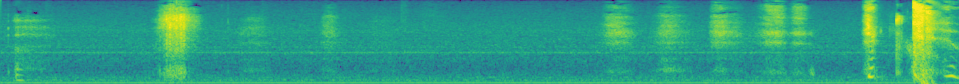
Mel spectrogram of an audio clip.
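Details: Compilation of sneezes from one person over a day; the cause is uncertain (cold or winter allergies?): several short sharp sneezes over a low room hum, ending in a loud burst.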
